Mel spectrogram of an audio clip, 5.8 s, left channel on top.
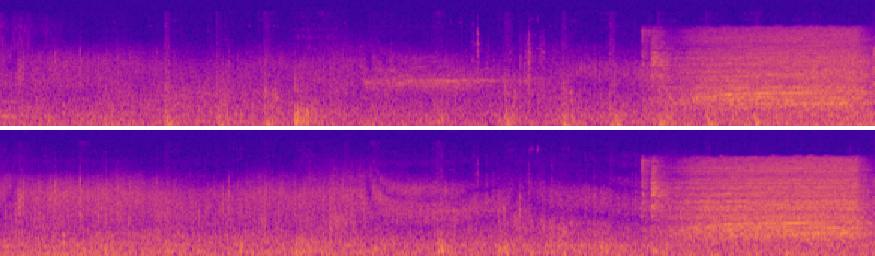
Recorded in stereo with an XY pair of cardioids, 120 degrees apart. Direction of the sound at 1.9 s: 65° left.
